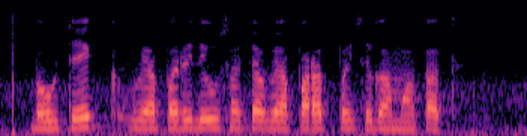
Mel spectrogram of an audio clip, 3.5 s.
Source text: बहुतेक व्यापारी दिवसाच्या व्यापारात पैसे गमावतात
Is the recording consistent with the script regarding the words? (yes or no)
yes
